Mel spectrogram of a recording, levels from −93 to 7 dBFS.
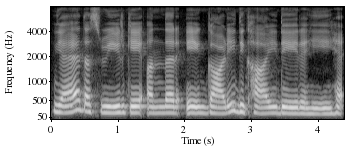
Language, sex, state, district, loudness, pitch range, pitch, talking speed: Hindi, male, Haryana, Charkhi Dadri, -14 LUFS, 160-175 Hz, 165 Hz, 135 wpm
